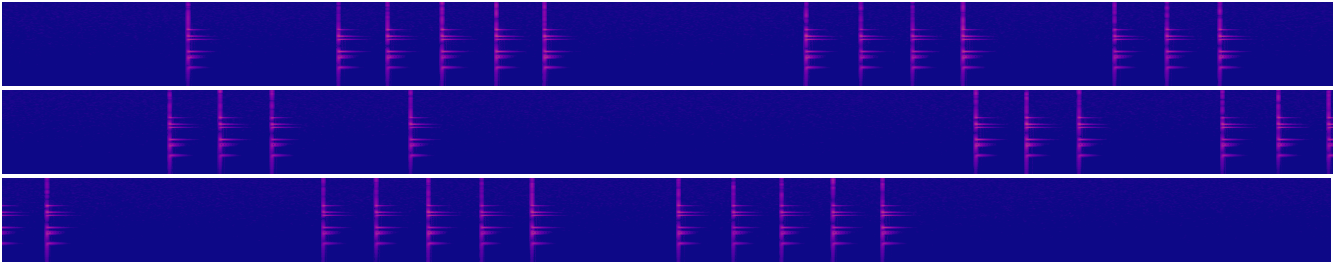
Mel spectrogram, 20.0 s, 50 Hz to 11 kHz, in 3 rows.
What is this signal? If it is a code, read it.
Tap code, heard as taps on a metal pipe, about 4 knocks a second. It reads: ESL OZ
